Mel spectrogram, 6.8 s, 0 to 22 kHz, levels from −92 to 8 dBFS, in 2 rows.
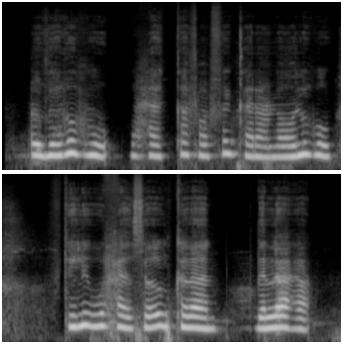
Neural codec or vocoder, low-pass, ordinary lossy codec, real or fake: codec, 44.1 kHz, 1.7 kbps, Pupu-Codec; none; none; fake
